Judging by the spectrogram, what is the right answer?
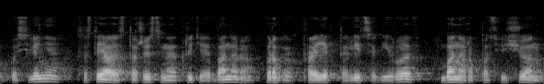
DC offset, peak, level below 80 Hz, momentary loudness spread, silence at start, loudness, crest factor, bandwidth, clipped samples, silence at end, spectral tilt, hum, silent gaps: under 0.1%; -4 dBFS; -70 dBFS; 7 LU; 0 s; -24 LUFS; 18 dB; 10 kHz; under 0.1%; 0 s; -5.5 dB/octave; none; none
